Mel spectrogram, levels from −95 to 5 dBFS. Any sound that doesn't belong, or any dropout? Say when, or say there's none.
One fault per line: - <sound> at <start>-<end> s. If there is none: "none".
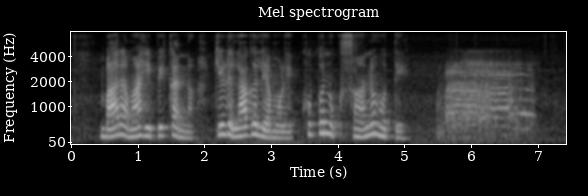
- squeak at 5.5-7.0 s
